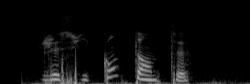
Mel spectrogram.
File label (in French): "je suis contente", francais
